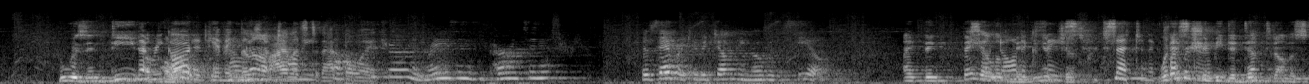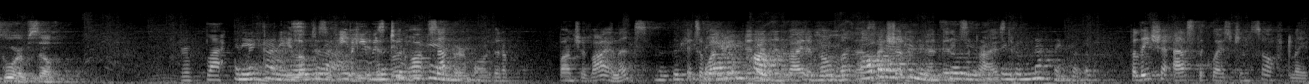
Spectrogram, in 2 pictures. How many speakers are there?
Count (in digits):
5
